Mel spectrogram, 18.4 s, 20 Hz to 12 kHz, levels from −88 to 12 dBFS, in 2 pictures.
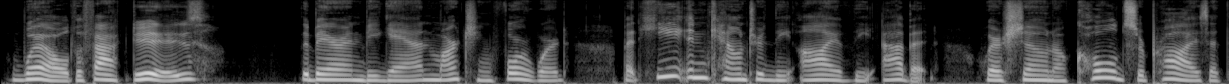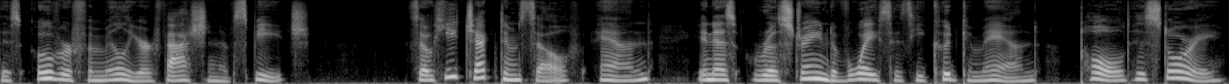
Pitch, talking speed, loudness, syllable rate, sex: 200 Hz, 150 wpm, -19 LUFS, 4.6 syllables/s, female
